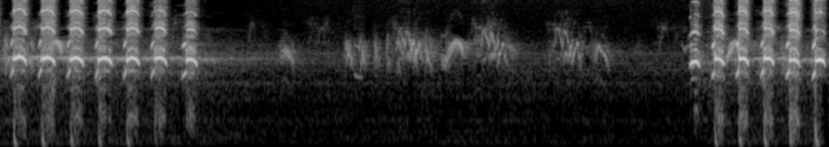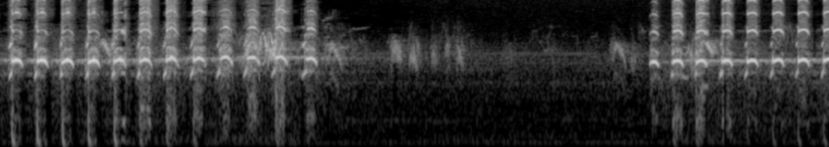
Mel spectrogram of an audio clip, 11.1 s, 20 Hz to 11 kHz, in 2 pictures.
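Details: Osprey at its nest with a live fish on 16 June 2019, mid-afternoon: loud bursts of sharp, high whistled chirps, about three per second, in runs of several seconds separated by pauses with softer, fainter chirps.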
